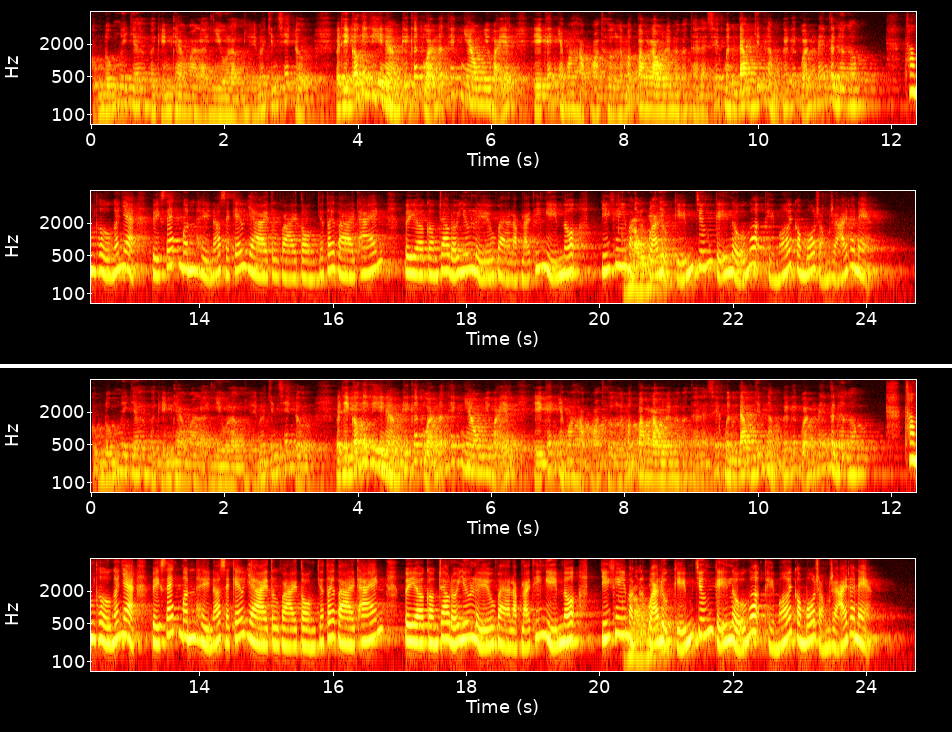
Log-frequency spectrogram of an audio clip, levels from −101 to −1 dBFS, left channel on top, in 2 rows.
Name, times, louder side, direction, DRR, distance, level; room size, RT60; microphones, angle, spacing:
voice 1, 0.0-11.5 20.3-21.0, left 1 dB, 65° left, 2 dB, 2.2 m, -28 dB
voice 2, 11.9-24.1, right 4 dB, 55° right, 12 dB, 0.5 m, -21 dB
15.5 x 14.0 x 5.0 m, 1.3 s
head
